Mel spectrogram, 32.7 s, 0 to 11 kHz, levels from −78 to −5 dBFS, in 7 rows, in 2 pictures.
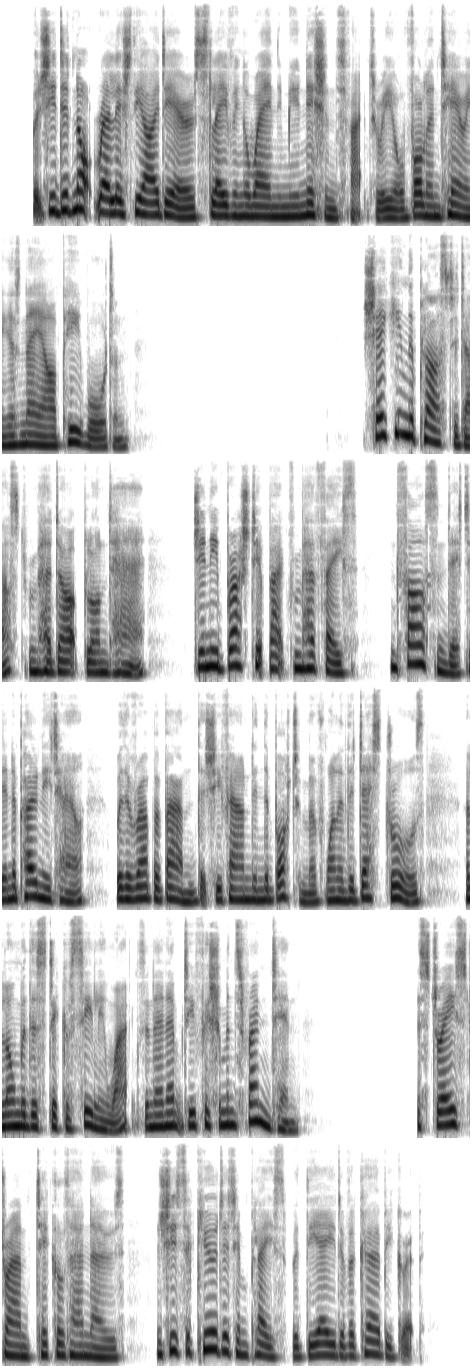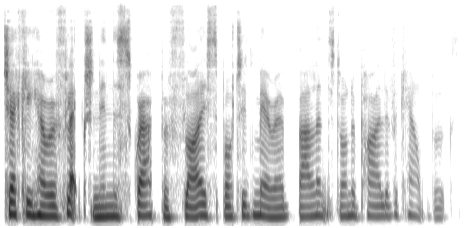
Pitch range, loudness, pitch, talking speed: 150-190 Hz, -17 LUFS, 165 Hz, 195 wpm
